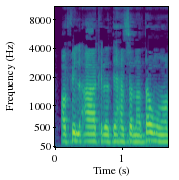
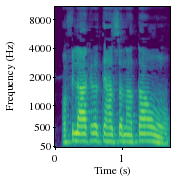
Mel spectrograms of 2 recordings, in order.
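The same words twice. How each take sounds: First: The last word runs straight into the next. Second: The phrase stops after the last word. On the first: The speaker calls it right. "যদি মিলিয়ে পড়েন" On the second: The speaker calls it wrong. "অনেকে ওয়া ফিল আখিরাতি হাসানাতাও তারপর আবার বলে"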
